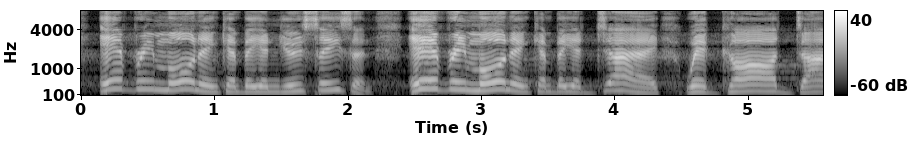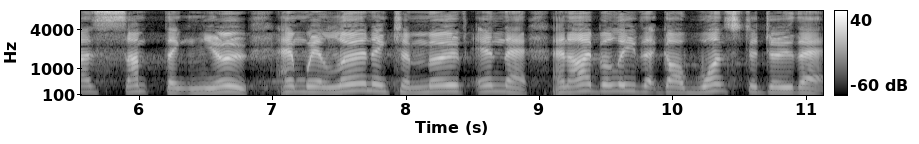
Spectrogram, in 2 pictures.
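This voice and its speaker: A man projects his voice loudly at a high pitch. His tone is bright and sharp, with ordinary pitch variation. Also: moderate pace. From New Zealand. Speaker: pastor. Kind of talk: sermon. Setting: church.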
